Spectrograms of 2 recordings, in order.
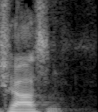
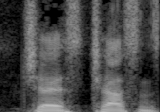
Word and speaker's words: Chiasson: Macy, how does he say your second name? Chiasson? – Macy Chiasson. – Chiasson, sorry. Yeah.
